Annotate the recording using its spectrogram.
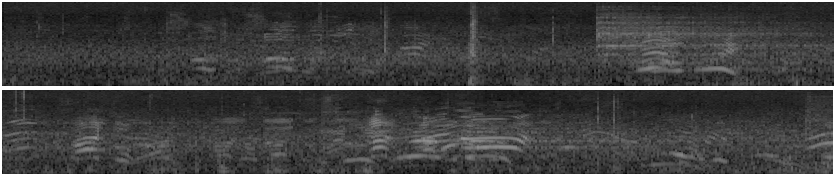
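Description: Children shout and call out across an open outdoor field.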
